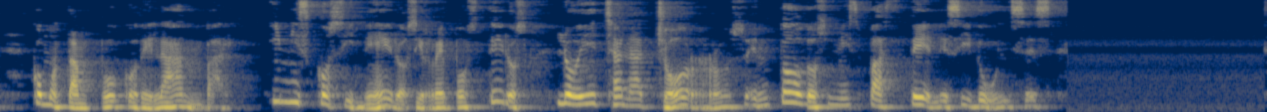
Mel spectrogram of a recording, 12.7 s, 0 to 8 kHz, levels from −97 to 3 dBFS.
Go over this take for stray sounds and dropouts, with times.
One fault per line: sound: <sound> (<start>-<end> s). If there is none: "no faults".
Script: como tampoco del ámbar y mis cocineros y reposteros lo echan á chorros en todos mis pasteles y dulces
no faults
